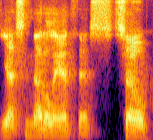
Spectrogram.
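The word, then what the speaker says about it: Nuttallanthus: But old field toad flax, Nuttalanthus canadensis, maybe? Yes, Nuttalanthus.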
